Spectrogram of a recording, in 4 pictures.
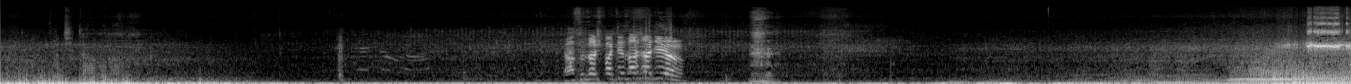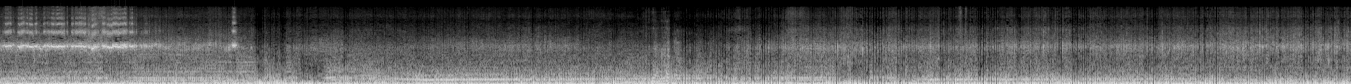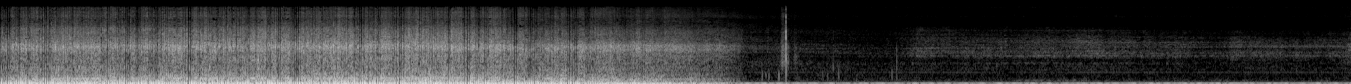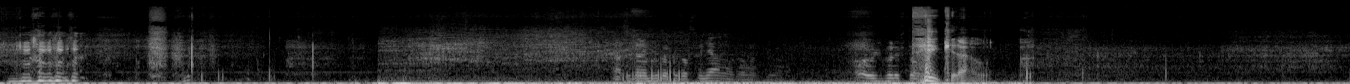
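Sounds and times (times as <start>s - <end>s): wind noise: 0.0s - 3.5s, 11.5s - 34.7s
car engine accelerating: 0.0s - 54.0s
road noise: 0.0s - 54.0s
tyre squeal: 12.7s - 16.0s.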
